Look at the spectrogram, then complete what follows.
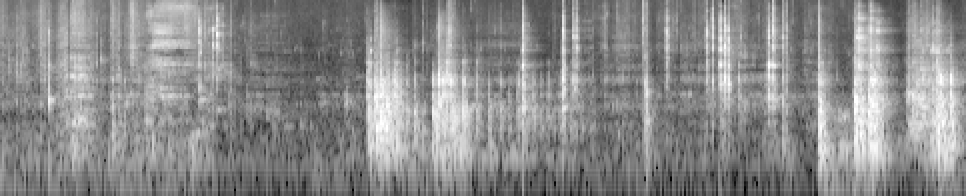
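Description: Metal hand tools clinking and rattling against the engine while working a tight water pump bolt, in scattered clicks with two louder bursts, about four seconds in and near the end.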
